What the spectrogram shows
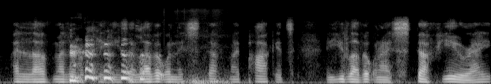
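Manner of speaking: deep, sultry, sexy radio-host voice. Addressing the little piggies directly, in a sexy radio voice. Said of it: "sexiest radio voice".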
